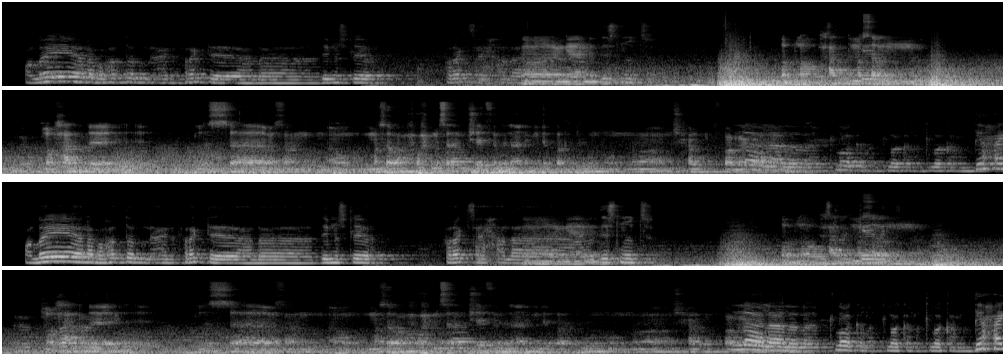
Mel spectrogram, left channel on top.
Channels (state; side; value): normal; both; correlation 0.46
